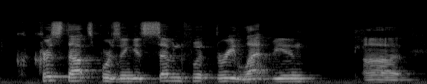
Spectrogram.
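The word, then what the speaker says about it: Kristaps Porziņģis: gonna do my best I believe it's chris stops porzingis um he's kristaps porzingis seven foot three latvian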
